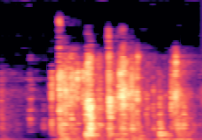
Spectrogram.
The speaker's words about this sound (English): Come in quickly. Close the door. Lock it.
